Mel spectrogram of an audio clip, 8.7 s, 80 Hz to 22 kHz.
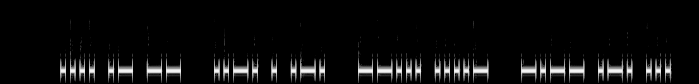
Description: Morse code, heard as a keyed tone, about 21 wpm, 700 Hz. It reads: HAM FER 74 YRS
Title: Practice QSO - Exchange 3 - More Info - 20wpm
